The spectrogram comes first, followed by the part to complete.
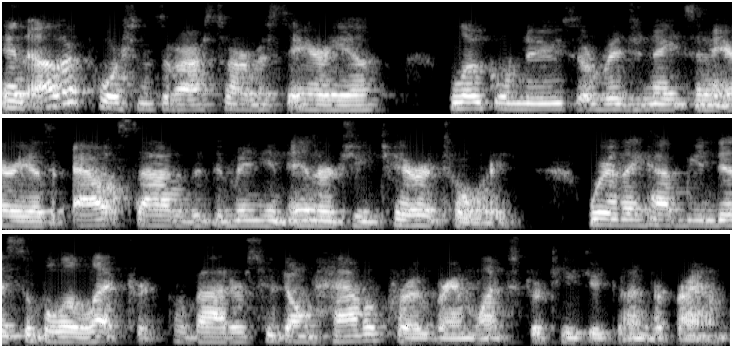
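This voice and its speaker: In a North Carolina accent, a woman with a very deep, low pitch talks at a very fast pace with fairly even intonation. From northeastern North Carolina. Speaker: utility communications coordinator. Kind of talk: scripted podcast interview answer. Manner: formal.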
